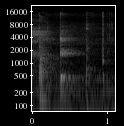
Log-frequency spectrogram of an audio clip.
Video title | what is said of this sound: Homemade Peanut 🥜 Chikki #shortsfeed #shorts #ytshorts #viralshortsfeed | టక్ టక్ అని సౌండ్ వస్తుంది. ఆ సౌండ్ వస్తే చేత్తోనే విరిగితే సౌండ్ రావాలి. సో మనకి అప్పుడు పాకం రెడీ అయినట్టు.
